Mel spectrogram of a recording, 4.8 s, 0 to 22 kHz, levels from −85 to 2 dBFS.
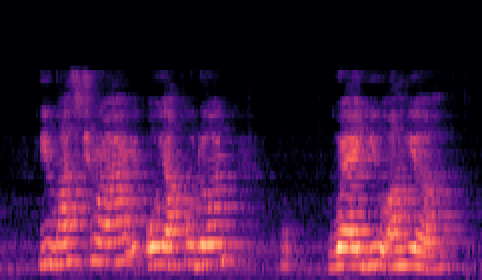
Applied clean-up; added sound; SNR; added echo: none; none; none; reverberation time 0.2 s.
